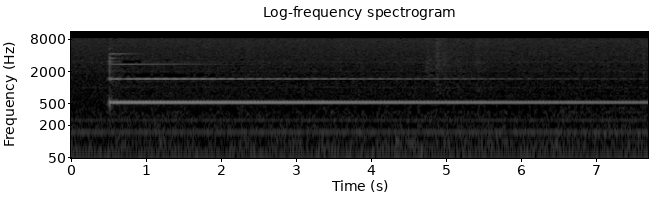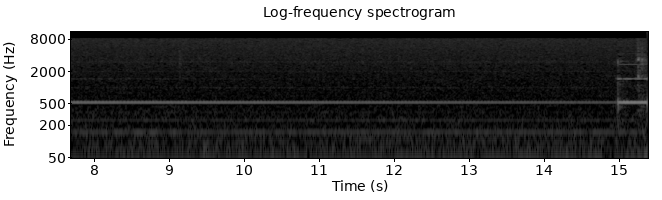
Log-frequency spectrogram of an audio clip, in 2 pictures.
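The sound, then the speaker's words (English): A gong, rung three times to close a session, is struck once and its steady, pure ringing tone lingers, slowly fading for over ten seconds, before a second strike begins right at the end. No voices are heard. “Listen and drink every sound from the gong. And only when the last sound fades away, only then open your eyes.”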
